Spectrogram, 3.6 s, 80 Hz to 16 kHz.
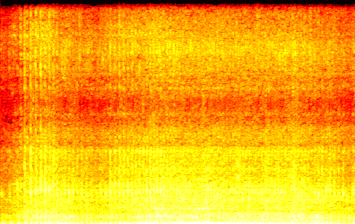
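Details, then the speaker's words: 70cc Chinese quad running unloaded after intake adjustment: little engine pulsing unevenly, more sound from carburetor than exhaust, humming whine from the rear; rear drivetrain noise, owner suspects due to no load. "I feel like you can hear more sound coming through the carburetor than the exhaust. And then the rear end's making a lot of noise."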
